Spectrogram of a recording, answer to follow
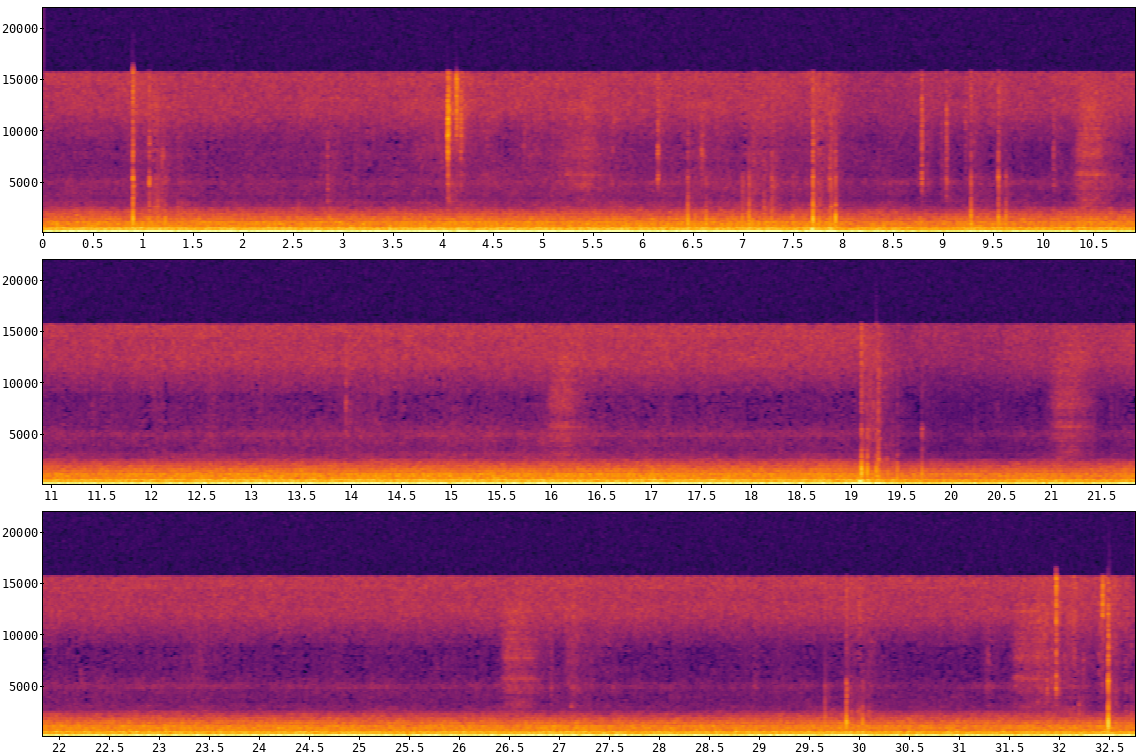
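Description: Steady low rumble of road and tyre noise heard inside the cabin of a car driving at speed, with a brief thump about eight seconds in and a louder one about nineteen seconds in.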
